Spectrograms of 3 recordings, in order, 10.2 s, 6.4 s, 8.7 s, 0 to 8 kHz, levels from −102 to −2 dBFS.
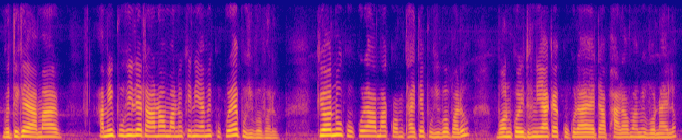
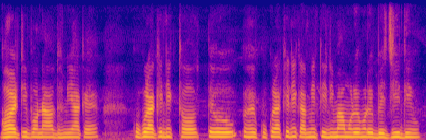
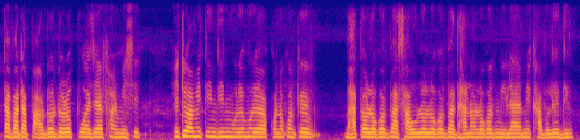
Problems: none marked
